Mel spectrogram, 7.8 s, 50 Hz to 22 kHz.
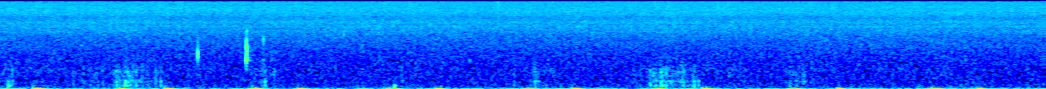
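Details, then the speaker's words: Steady, slow heartbeat of about 60 a minute with occasional stomach gurgles in between, heart and bowel sounds recorded simultaneously: heart sounds with bowel sounds. "今日はリクエストにありましたお腹の音と心音を同時に取っていきたいと思います。"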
